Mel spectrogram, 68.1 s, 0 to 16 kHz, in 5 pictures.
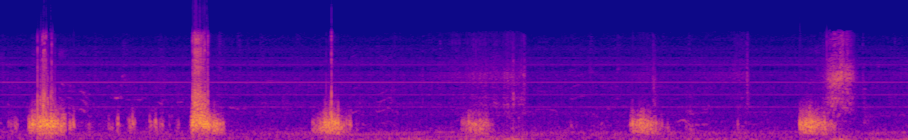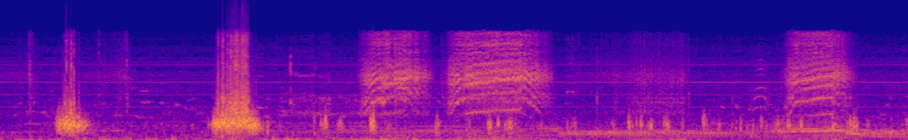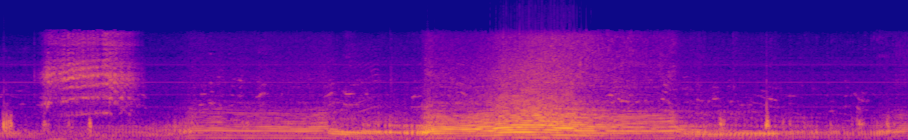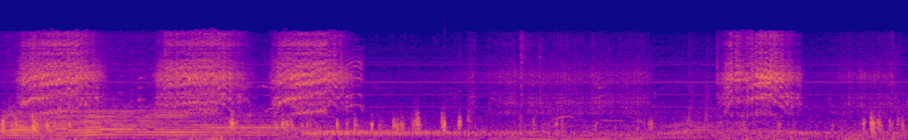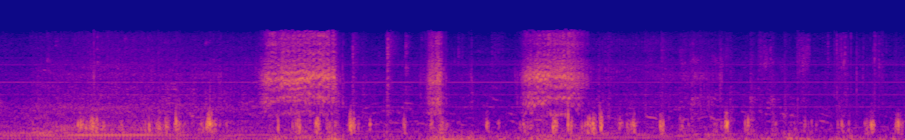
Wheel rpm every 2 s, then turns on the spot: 0, 0, 0, 20, 0, 0, 10, 0, 0, 50, 80, 10, 40, 40, 50, 0, 0, 0, 0, 0, 50, 60, 60, 0, 20, 30, 30, 0, 10, 50, 20, 40, 10, 0.
6-8 20-22 48-50 52-54 58-60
